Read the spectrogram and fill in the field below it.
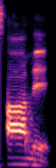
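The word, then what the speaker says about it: sale: বোকালের যেকোনো একটা বোকালে থাকলে এস এ অক্ষরের উচ্চারণ জ এর ছয় এর মত হবে এই যে দেখুন সালে হ্যাঁ এই যে দেখুন এস এ হচ্ছে প্রথম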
